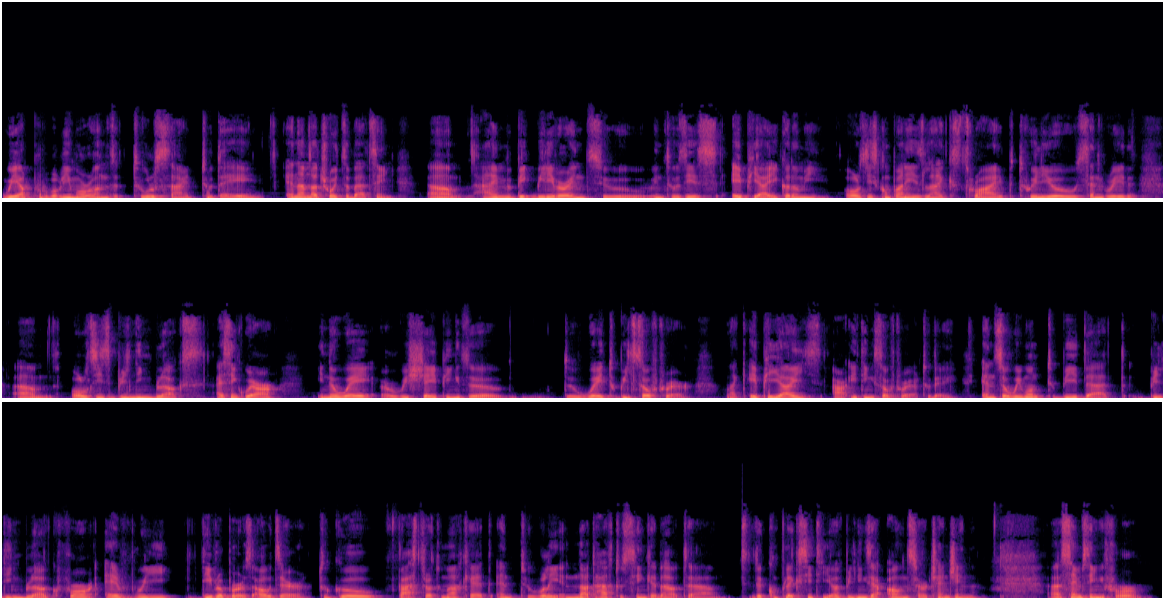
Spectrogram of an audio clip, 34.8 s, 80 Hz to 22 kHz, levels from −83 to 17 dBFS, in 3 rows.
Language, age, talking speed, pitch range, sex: English, 30-49, 170 wpm, 100-115 Hz, male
